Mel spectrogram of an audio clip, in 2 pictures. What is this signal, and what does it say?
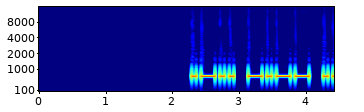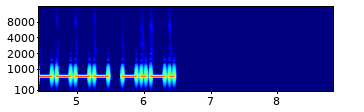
Morse code, heard as a keyed tone, about 17 wpm, 700 Hz. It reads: LY1C
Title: DXCC-100 Call Signs - 4 Characters - Repeated 3x - 17wpm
